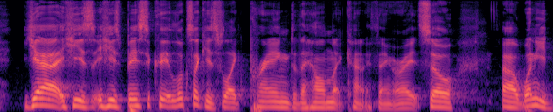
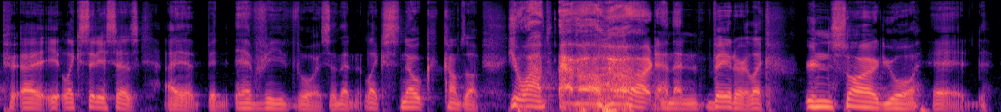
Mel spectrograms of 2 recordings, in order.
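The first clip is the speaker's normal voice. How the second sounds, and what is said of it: Imitates Star Wars villain voices. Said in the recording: “That was actually a really good impression”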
